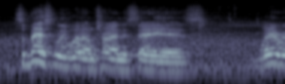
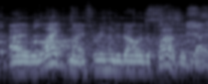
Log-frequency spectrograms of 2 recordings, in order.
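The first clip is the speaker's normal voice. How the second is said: normal talking voice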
